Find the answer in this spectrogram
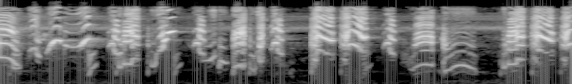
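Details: Ringneck parrot squawking continuously, with loud, shrill, twisting screeches and chatter, several per second, some notes sweeping up and down.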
